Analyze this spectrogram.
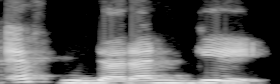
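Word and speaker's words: f ∘ g: itu ada O nah dibacanya yaitu Bundaran bukan dibacanya VOC atau fog ya yaitu Jadi dibacanya F Bundaran G Nah di sini juga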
